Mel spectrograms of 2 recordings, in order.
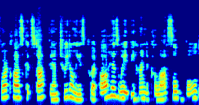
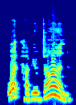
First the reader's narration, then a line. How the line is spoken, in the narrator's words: cried Claus in alarm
